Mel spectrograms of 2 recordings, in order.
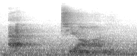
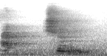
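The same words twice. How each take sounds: First: The middle consonant is a plain t sound. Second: The middle consonant is a ch sound. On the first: The speaker calls it wrong. "you don't say action" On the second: The speaker calls it right. "It's action"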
